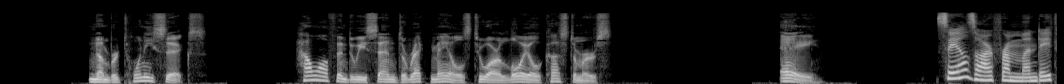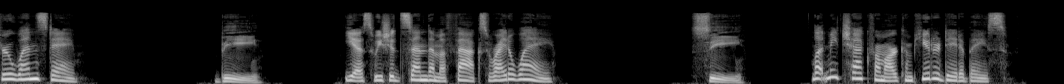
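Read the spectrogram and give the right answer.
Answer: C: Let me check from our computer database.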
